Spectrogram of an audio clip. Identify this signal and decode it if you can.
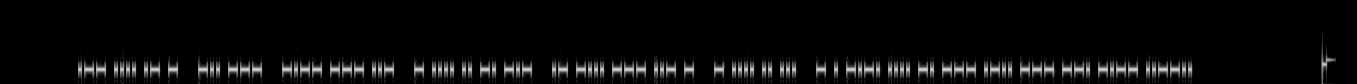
Morse code, heard as a keyed tone, about 40 wpm, 700 Hz. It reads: WHAT DO YOU THINK ABOUT THIS TECHNOLOGY?
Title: Sentences from Top 1000 Words - Review Part 5 - 40wpm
